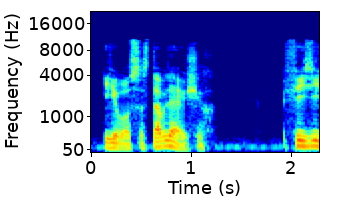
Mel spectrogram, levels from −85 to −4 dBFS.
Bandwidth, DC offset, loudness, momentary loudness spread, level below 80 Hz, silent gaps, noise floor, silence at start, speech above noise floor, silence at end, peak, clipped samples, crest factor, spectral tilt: 11 kHz; under 0.1%; -28 LUFS; 12 LU; -50 dBFS; none; -61 dBFS; 0.15 s; 35 dB; 0 s; -8 dBFS; under 0.1%; 20 dB; -5.5 dB/octave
